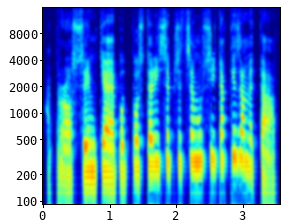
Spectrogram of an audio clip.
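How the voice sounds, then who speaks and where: A woman reading aloud, voicing a small boastful shorty boy who corrects others. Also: extremely high pitch. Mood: know-it-all.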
